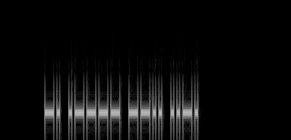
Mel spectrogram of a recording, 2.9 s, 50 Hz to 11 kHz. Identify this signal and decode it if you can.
Morse code, heard as a keyed tone, about 40 wpm, 700 Hz. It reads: N1ZF
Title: NA SOTA Activator Callsigns 40wpm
